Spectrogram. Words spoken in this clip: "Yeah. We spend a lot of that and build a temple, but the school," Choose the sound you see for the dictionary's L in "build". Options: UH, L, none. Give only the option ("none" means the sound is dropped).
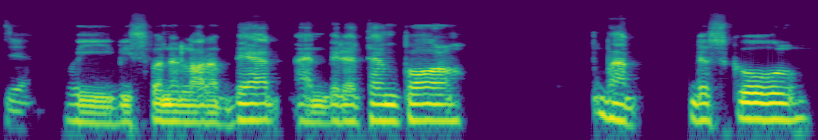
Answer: none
